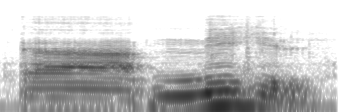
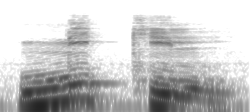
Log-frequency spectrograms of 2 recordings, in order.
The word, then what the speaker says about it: nihil: Essas duas palavras eu posso pronunciar com o H aspirado, mihi ou nihil, nada, nihil. Nihil constat, nada consta. Veja, ou se não, eu posso pronunciar com o som do K, miki ou nikil, tá certo?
